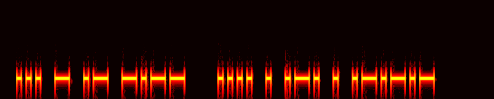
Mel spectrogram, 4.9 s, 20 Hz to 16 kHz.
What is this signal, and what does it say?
Morse code, heard as a keyed tone, about 25 wpm, 700 Hz. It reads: STAY HERE.
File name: practice / 25wpm / Sentences with 4-Word Phrases - 25wpm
